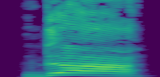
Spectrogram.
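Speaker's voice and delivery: high, loud defiant yell. A narrator's reading. Girl yelling at grandmother about sport, defiant yell. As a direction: shout it back at them. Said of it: "заорала я".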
